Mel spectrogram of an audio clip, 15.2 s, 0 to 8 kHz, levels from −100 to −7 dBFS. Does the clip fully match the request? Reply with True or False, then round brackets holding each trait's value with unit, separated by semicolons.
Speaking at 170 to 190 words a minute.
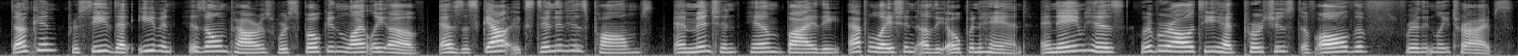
False (145 wpm)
